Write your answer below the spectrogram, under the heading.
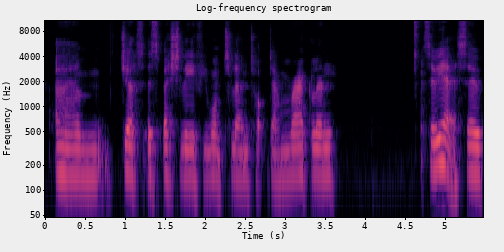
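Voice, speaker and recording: A woman with a West Country accent speaks in a very deep, low pitch. The recording is very clean, with a silent background. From Southwest England. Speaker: knitter and yarn dyer. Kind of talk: casual talk to camera.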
